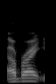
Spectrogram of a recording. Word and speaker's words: Albrecht: How do you pronounce it? Sergeant Albrecht? – Albright, yeah.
